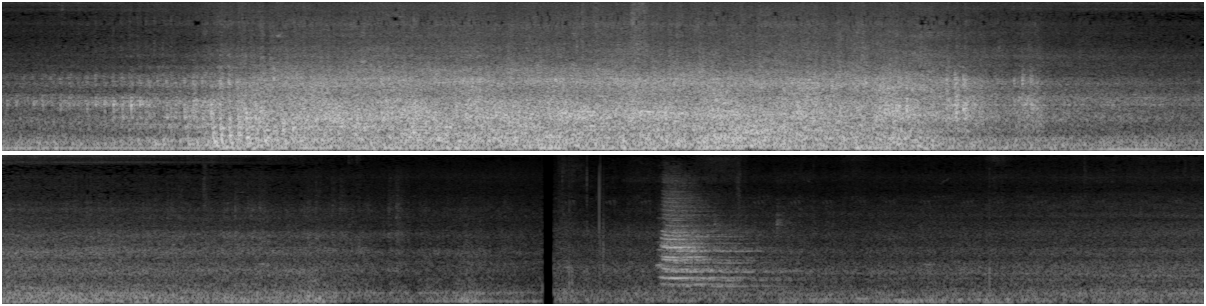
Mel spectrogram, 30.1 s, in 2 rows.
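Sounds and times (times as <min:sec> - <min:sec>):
wheels clicking over rail joints: 0:00.0 - 0:22.8
train wheels rushing on rail: 0:00.0 - 0:30.0.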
